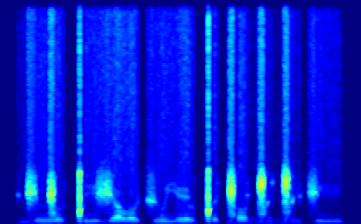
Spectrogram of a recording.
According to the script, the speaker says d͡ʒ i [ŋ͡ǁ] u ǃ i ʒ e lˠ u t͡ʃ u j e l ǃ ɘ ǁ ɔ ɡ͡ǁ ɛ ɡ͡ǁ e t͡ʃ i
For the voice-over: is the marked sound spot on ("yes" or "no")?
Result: yes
